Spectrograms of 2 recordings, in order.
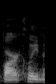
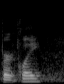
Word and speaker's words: Berkeley: If you've read the Bishop Berkeley, one thing you should know is it's pronounced Berkeley, not Berkeley.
